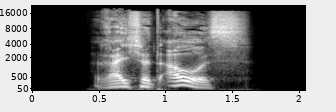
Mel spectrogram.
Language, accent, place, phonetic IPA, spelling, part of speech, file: German, Germany, Berlin, [ˌʁaɪ̯çət ˈaʊ̯s], reichet aus, verb, De-reichet aus.ogg
- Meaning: second-person plural subjunctive I of ausreichen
